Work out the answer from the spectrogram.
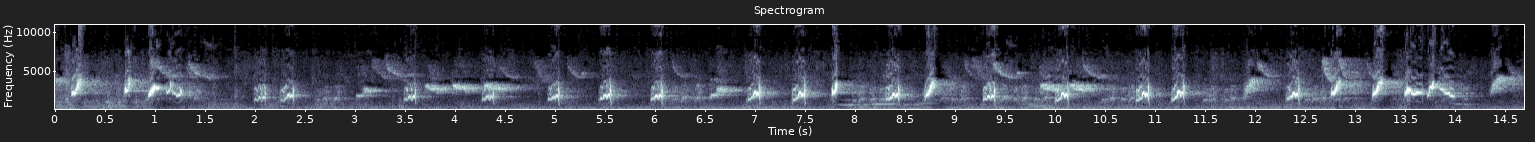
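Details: Red-whiskered bulbul singing to excite other bulbuls: a steady, fast run of loud chirping whistles, roughly two notes per second, each a quick rising-falling slur, continuing without break.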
